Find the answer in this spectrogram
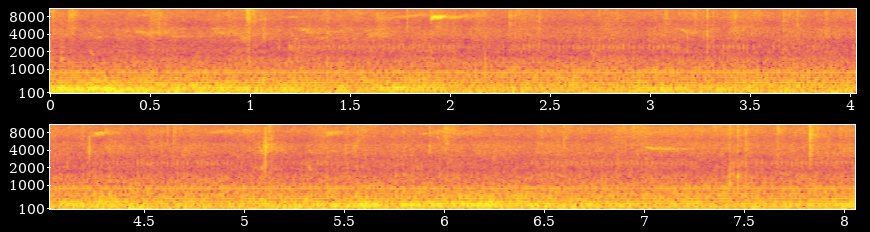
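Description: Woodland ambience: a few brief, high chirps from small songbirds over a low rumbling background, with scattered faint clicks.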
